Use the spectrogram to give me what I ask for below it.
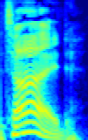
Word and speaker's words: Vermintide: Vermintide. So it's Vermintide, dude.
